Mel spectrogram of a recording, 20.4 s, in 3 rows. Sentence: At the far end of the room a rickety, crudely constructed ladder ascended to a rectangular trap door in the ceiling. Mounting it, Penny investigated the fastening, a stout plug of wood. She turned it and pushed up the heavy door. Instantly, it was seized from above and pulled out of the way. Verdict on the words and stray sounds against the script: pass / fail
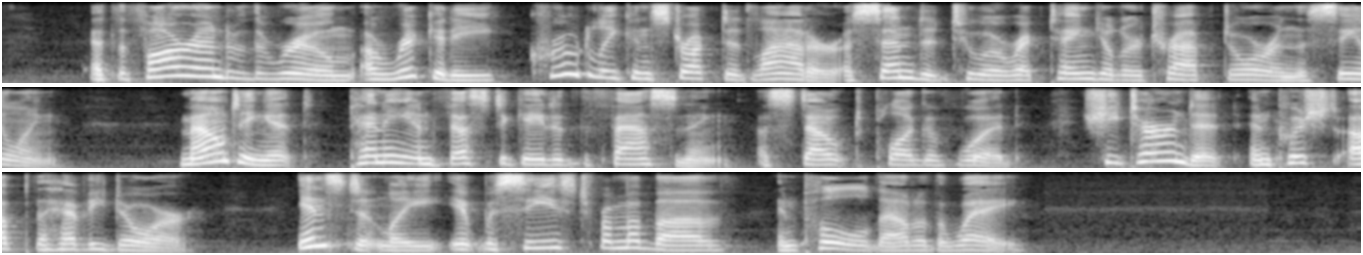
pass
